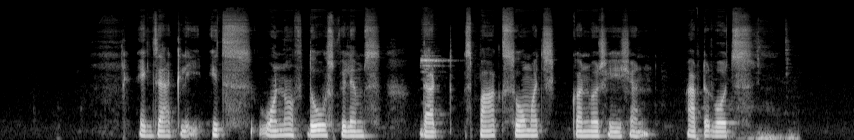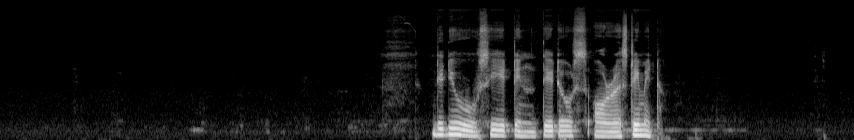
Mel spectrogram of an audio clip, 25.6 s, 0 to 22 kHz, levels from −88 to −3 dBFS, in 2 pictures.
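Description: Speech recording with no audible technical fault anywhere in it.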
